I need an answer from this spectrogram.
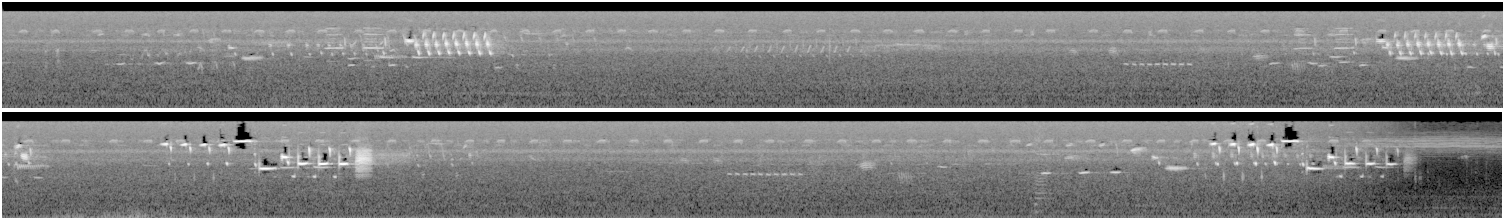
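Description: Songbirds singing outdoors: several short phrases of rapid, high trilled notes, the loudest about halfway through, over a steady background hiss.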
